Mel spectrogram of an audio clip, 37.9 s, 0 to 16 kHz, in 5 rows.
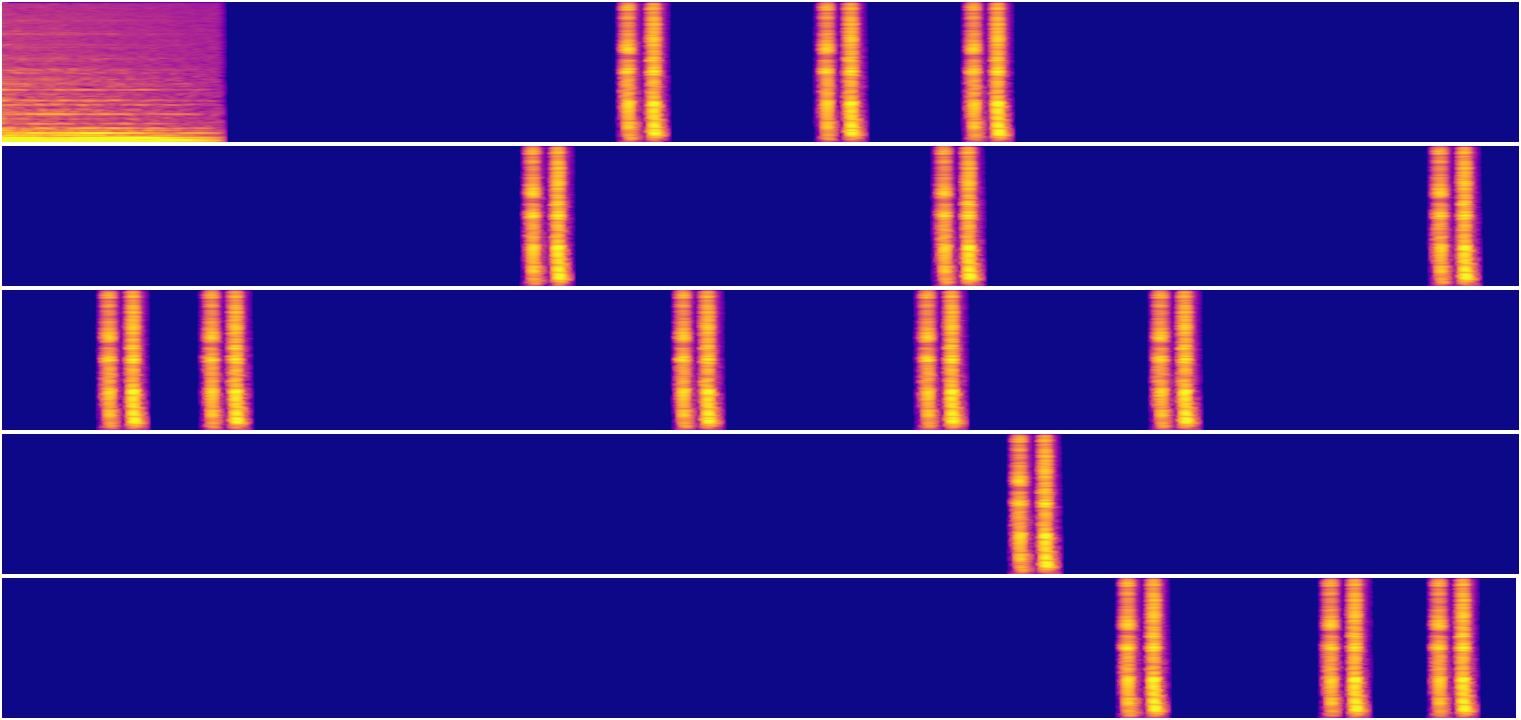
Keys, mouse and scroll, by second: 1.6 [, 1.8 [, 2.2 [, 3.1-6.5 drag, 6.5 [, 8.6 [, 10.2-12.3 drag, 13.9 ctrl+z, 14.8-26.8 drag, 26.8 ctrl+=, 27.8 click, 27.9-34.8 drag, 35.9-37.9 drag.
